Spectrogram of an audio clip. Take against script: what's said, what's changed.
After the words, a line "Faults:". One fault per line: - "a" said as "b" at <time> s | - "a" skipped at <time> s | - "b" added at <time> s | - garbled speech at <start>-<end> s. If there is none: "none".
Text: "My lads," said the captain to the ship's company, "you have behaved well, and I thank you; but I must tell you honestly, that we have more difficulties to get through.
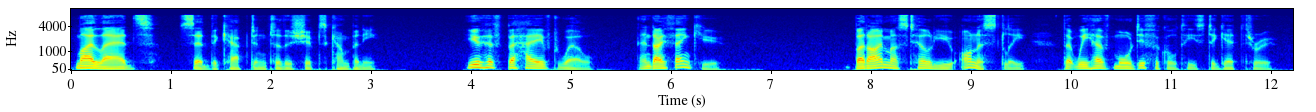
"My lads," said the captain to the ship's company, "you have behaved well, and I thank you; but I must tell you honestly, that we have more difficulties to get through.
Faults:
none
